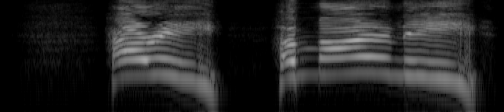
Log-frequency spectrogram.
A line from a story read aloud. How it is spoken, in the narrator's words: yelled Ron, looking quite beside himself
